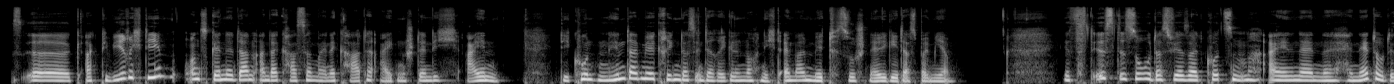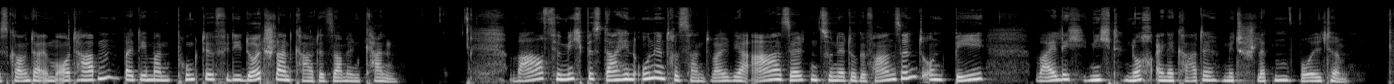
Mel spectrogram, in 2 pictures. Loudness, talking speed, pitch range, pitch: -17 LUFS, 170 wpm, 175-225 Hz, 195 Hz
